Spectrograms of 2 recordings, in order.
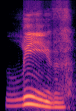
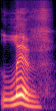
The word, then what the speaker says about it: leave: La E-A en leave se pronuncia I, como la I de ustedes en español. La I larga. Leave. Not live. Live es otra cosa. Leave. And say it like leave. It's a long sound.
